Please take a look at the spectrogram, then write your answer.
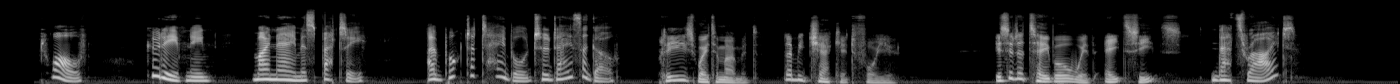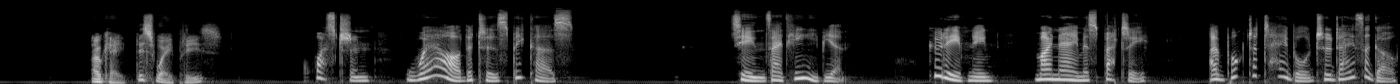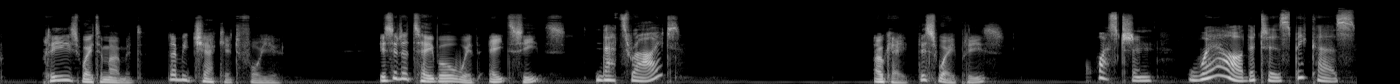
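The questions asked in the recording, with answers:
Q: where are the 2 speakers?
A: In a restaurant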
